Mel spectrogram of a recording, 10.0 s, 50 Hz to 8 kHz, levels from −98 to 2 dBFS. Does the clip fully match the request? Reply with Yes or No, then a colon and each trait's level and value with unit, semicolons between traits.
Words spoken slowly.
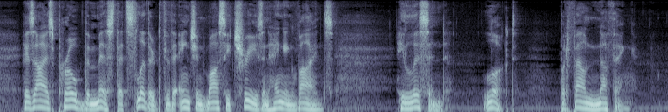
Yes: slow, 125 wpm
